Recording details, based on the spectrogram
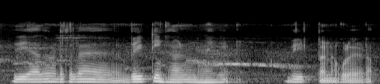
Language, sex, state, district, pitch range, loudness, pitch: Tamil, male, Tamil Nadu, Kanyakumari, 115-140 Hz, -16 LUFS, 120 Hz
